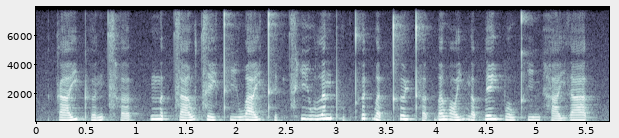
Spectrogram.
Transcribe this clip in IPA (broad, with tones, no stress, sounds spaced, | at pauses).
k aː˨˥ j pʰ ɵ˨˥ n t͡sʰ ɐ˨˥ k̚ | n̪ ɐ˧ t̚ t͡s aː˨˥ w t͡s e˨ j t̪ʰ iː˨˧ w aː˨˥ j t̪ʰ ɪ˨˥ k̚ t͡sʰ iː˥ w l ɐ˥ n pʰ ʊ˨ k̚ t̪ʰ ɵ˥ t̚ w ɐ˨˥ t̚ t̪ʰ ɵ˥ ɥ t̪ʰ ɐ˨˥ k̚ w ɐ˥ w ɔː˨˥ j ŋ ɐ˨˥ p̚ l e˥ j p o˧ w kʰ iː˧ ŋ h aː˨˧ j l aː˧ t̚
